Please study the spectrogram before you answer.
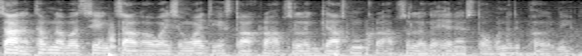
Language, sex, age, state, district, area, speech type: Manipuri, male, 60+, Manipur, Imphal West, urban, spontaneous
